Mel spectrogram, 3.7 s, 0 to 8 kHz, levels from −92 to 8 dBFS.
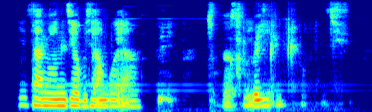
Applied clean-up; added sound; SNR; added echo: neural mask model DeepFilterNet 3.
